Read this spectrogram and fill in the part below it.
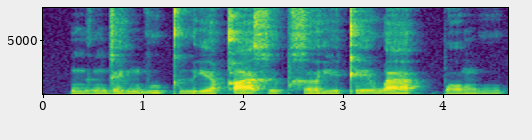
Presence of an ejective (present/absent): present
